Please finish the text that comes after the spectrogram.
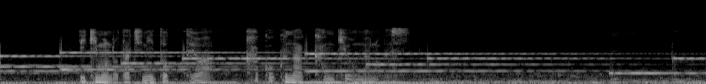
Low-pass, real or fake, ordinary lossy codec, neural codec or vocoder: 5.4 kHz; real; AAC, 48 kbps; none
